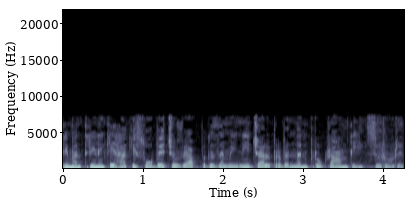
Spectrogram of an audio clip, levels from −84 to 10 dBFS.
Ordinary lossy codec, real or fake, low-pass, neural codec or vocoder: none; fake; 7.2 kHz; vocoder, 44.1 kHz, 128 mel bands, Pupu-Vocoder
